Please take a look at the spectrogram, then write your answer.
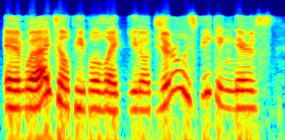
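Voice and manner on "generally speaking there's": usual speaking voice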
